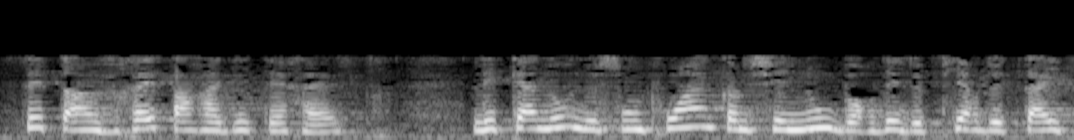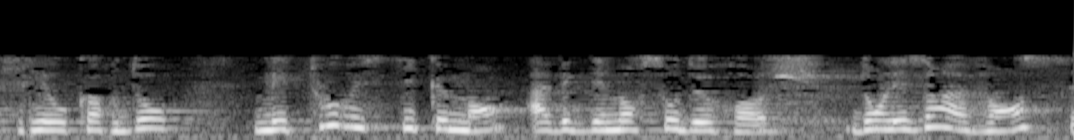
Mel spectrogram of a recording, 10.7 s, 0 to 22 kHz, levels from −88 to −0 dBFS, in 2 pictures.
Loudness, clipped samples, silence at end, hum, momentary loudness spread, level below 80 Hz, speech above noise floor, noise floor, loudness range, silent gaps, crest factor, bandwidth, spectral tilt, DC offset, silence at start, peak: -19 LUFS; under 0.1%; 0 s; none; 6 LU; -48 dBFS; 25 dB; -43 dBFS; 2 LU; none; 14 dB; 5 kHz; -10 dB/octave; under 0.1%; 0.15 s; -4 dBFS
